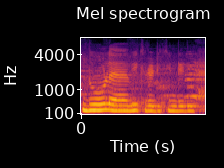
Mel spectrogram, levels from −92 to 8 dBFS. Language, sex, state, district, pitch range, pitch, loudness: Marwari, female, Rajasthan, Nagaur, 190-220 Hz, 205 Hz, -13 LUFS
